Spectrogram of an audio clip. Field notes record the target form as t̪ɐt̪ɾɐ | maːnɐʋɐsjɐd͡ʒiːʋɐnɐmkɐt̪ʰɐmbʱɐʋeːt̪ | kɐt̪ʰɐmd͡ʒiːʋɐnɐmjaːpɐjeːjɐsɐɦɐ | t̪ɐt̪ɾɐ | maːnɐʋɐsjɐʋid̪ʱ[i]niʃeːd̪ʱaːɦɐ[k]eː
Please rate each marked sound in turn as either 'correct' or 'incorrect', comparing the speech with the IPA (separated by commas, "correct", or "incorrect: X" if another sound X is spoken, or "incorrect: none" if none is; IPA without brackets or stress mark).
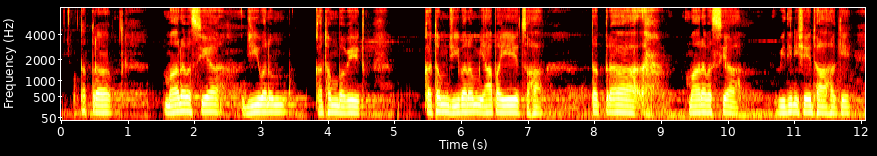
correct, correct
